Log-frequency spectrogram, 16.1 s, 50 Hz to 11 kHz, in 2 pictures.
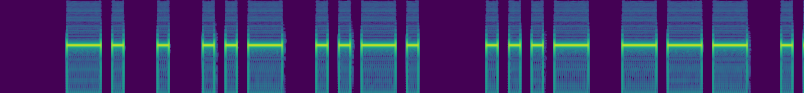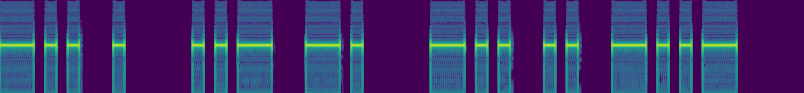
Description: Morse code, heard as a keyed tone, about 10 wpm, 800 Hz. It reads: NEUF VOLE UN DIX
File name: morse mp3 / revision francais 10 mots minute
